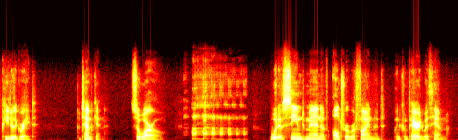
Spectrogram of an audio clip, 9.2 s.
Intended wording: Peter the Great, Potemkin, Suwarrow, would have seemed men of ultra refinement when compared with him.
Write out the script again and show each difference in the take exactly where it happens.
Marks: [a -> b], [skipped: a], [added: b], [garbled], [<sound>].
Peter the Great, Potemkin, Suwarrow, [laugh] would have seemed men of ultra refinement when compared with him.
